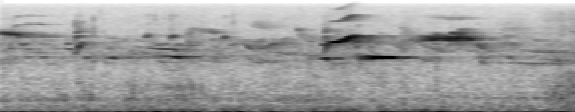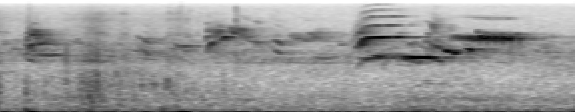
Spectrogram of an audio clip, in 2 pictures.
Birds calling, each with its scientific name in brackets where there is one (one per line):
Hawaii Creeper (Loxops mana)
Apapane (Himatione sanguinea)
Iiwi (Drepanis coccinea)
